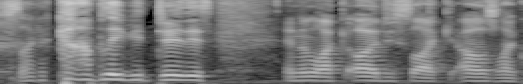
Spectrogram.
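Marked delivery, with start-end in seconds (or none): 0.2-1.3 higher-pitched mock wail, no real sobbing; retold tearful reproach; imitating bawling ex. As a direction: mimic an upset ex, pitched up. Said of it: "she's, like, bawling her eyes out".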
